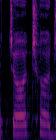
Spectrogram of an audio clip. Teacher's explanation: च वर्ग का उच्चारण जो होता है च, छ, ज, इनका उच्चारण तालु से होता है। तालु हुआ मूर्धा और जो हमारा दंत हुआ उसके बीच का स्पेस।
